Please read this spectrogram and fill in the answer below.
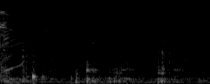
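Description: Faint sounds of rhesus macaques feeding on chickpeas scattered over a concrete floor: a brief high call at the very start, then a few soft scattered clicks as they pick up the grains.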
